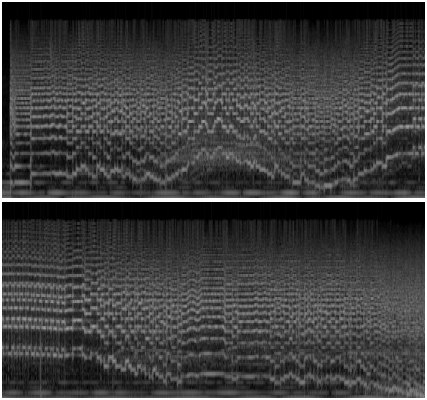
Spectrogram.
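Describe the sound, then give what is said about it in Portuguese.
An electronic keyboard solo plays a busy melody of rising and falling runs over a steady pulsing bass, bright and sustained, at an even volume throughout with no talking. “Faz aí um solo de teclado.”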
